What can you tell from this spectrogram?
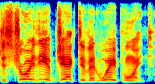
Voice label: male; Starsiege; Tribes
